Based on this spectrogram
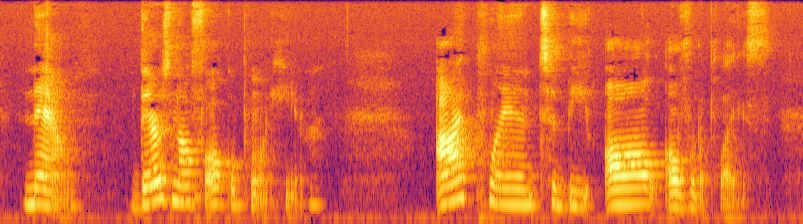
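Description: Using an ordinary speaking voice, a woman with an American accent talks at a moderate pace and medium pitch with lively intonation. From US South (Lawrenceville, Georgia). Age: 20s. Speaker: podcaster, college student. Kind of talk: solo podcast monologue.

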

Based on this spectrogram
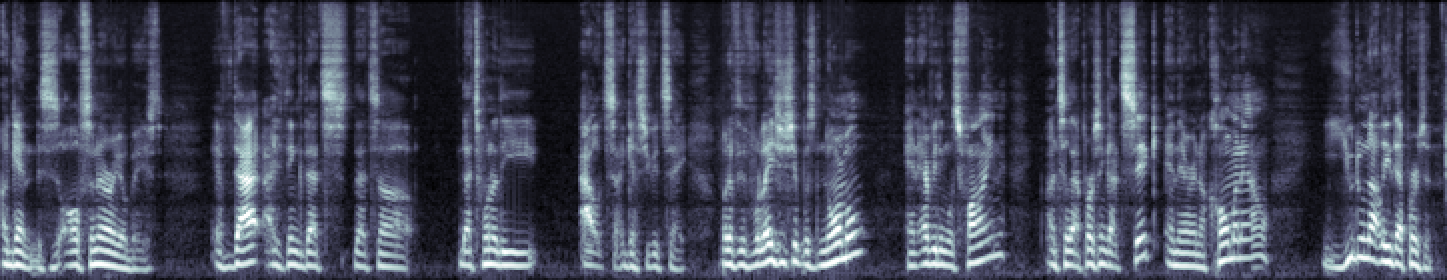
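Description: A man with a fairly high pitch and a somewhat breathy voice speaks with lively intonation on a very clean recording with a silent background. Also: fairly quick pace. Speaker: podcast co-host. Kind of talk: casual chat.

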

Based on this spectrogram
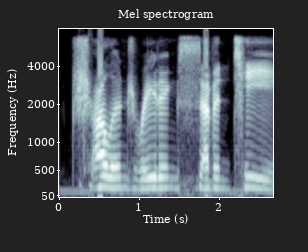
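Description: A booming, put-on character voice at middle pitch delivers its lines in a flat monotone.

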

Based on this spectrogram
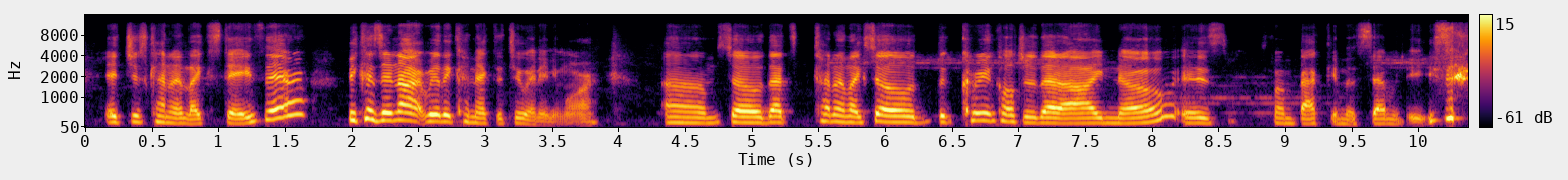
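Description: Over music in the background, a woman with an American accent speaks at a moderate pace and medium pitch with lively intonation, the sound dry and close with no echo. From New York City, Washington Heights. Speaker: podcast host. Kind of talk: casual chat.

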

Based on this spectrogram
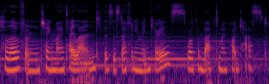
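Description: Over noticeable background noise, a woman speaks in a gentle tone at a moderate pace. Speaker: meditation guide. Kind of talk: guided meditation. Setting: solo recording. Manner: gentle, with long pauses.

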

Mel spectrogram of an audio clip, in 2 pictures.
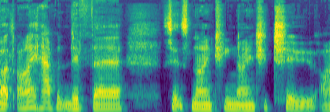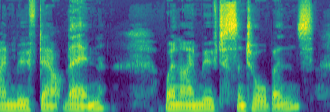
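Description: A woman's very deep, low voice with a dark, mellow tone and a southern English accent, at a moderate pace with ordinary pitch variation and very even loudness, in a dry, close, echo-free and very clean recording against a silent background. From Borehamwood, Hertfordshire, England. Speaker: former actress. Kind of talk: casual chat.

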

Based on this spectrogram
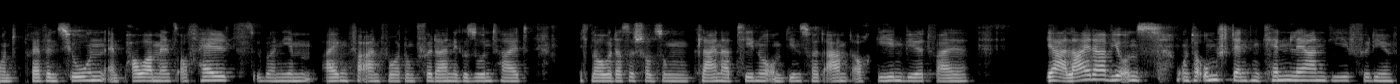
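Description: Intonation here stays monotone and flat. The pace is moderate. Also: woman. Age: 40s. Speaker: naturopath. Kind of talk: expert interview.

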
